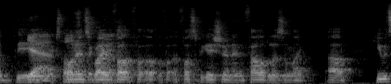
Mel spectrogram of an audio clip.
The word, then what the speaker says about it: fallibilism: Yeah, and it goes into fabulism. Is that correct? Fallibilism. I always say it wrong.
